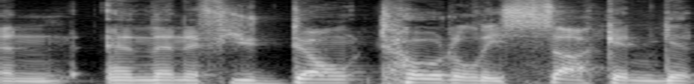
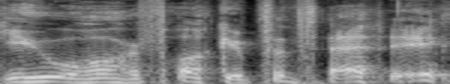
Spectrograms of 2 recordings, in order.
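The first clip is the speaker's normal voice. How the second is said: taunting drill instructor voice, higher pitch; 5 semitones higher than usual. Retelling how an NCO taunted recruits during a run: imitating an NCO insulting recruits. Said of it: "just talking shit the entire time".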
